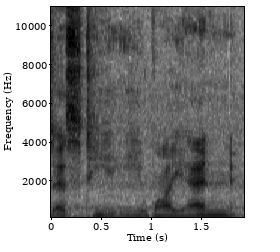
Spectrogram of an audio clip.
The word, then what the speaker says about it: Steyn: I don't know how to pronounce it. It's Steyn tweet.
